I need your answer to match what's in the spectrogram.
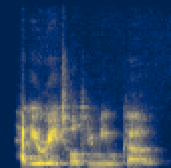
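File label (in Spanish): Voice Acting es F, Spanish, female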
